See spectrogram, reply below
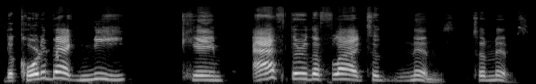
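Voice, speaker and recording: A man co-hosting a sports podcast in casual chat, indignant and rapid with his questions. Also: high voice, fairly bright tone, no echo. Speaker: podcast co-host.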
